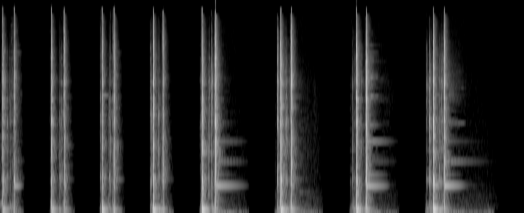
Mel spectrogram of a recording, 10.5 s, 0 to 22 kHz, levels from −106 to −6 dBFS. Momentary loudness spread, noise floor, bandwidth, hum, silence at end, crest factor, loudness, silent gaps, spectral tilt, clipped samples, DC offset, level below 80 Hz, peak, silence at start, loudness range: 11 LU; -71 dBFS; 17 kHz; none; 1.5 s; 32 dB; -27 LUFS; 0.49-0.99 s, 1.49-1.98 s, 2.49-3.00 s, 3.48-3.98 s, 4.98-5.49 s, 6.47-6.98 s, 7.98-8.50 s; -1 dB/octave; under 0.1%; under 0.1%; -54 dBFS; 0 dBFS; 0.05 s; 3 LU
